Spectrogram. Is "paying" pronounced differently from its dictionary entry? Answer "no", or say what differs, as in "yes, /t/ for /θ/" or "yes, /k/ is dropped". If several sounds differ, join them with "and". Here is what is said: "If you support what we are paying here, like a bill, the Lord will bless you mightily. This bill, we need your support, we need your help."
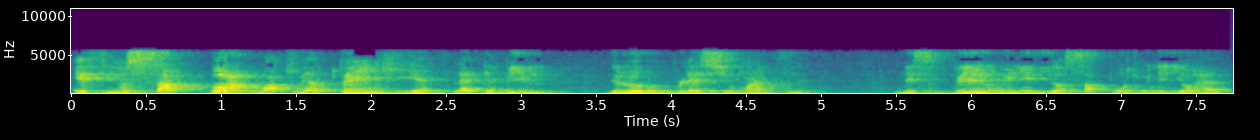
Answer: no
